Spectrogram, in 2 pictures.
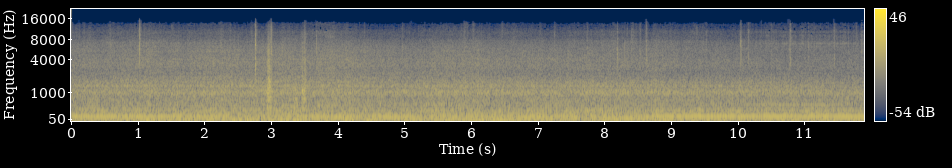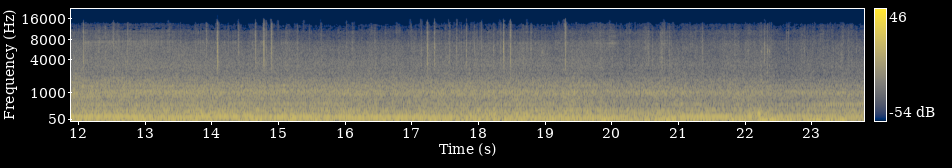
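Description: A small car's engine hums steadily at highway speed.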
